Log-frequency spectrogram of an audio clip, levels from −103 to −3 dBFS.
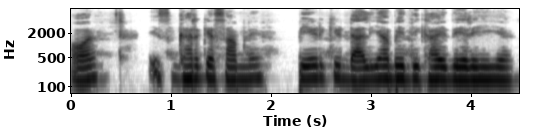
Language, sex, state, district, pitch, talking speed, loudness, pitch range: Hindi, male, Jharkhand, Ranchi, 155 Hz, 175 wpm, -15 LUFS, 150-160 Hz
